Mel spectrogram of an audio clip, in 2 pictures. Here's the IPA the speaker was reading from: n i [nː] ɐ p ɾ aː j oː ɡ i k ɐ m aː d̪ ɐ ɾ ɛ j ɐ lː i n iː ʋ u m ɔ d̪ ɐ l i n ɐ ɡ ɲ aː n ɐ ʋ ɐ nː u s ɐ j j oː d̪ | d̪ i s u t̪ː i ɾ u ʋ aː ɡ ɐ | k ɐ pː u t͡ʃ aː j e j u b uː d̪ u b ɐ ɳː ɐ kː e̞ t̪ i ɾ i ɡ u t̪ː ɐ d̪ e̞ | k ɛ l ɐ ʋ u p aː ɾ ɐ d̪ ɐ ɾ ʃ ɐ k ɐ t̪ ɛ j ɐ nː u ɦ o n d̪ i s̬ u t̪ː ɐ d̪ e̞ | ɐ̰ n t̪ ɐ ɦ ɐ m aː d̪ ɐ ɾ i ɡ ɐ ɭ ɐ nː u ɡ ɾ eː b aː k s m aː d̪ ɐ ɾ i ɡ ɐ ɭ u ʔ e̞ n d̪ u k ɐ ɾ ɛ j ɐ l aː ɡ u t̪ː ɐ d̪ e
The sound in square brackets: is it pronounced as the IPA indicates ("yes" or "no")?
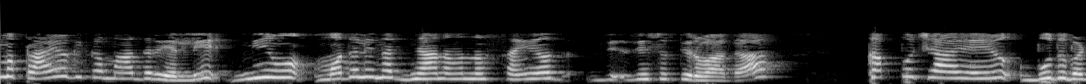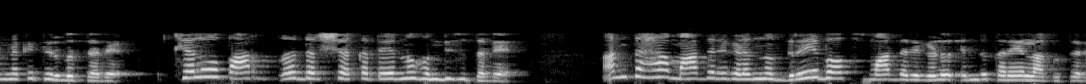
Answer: no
